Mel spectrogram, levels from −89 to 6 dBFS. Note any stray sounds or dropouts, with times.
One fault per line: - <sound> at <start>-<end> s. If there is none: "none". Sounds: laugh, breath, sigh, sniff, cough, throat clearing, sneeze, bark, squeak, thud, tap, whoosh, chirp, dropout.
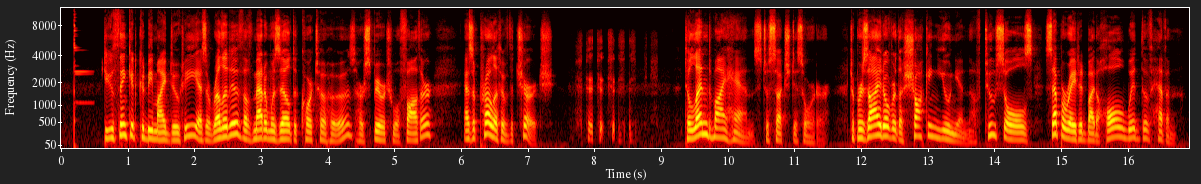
- tap at 0.2-0.5 s
- laugh at 7.7-9.0 s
